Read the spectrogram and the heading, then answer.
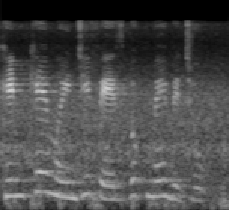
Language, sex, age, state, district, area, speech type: Sindhi, female, 30-45, Madhya Pradesh, Katni, urban, read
